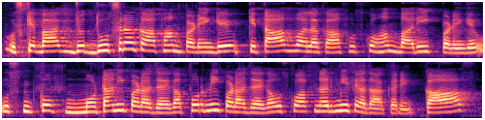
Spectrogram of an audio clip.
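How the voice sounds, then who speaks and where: A woman's voice: high-pitched, normal speed, few pauses, darkish tone. A woman with an Urdu accent teaching Quran recitation, drawing out each letter sound between short explanations. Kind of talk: slow recitation lesson.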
